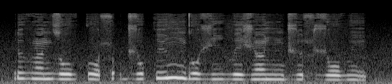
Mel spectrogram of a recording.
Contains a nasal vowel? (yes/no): yes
